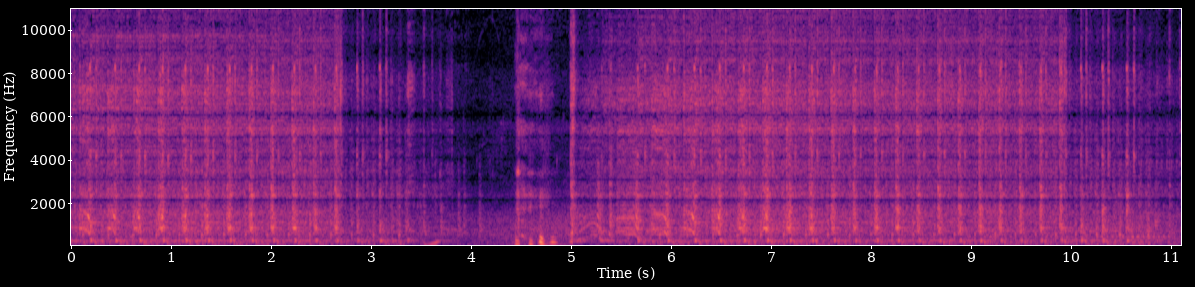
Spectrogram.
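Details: Hinomoto diesel tractor, once stuck, cold at about 40s °F: uneven chugging at about two beats a second, one cylinder hitting harder, with a brief stumble midway. Owner suspects injectors, low compression or glow plugs.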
